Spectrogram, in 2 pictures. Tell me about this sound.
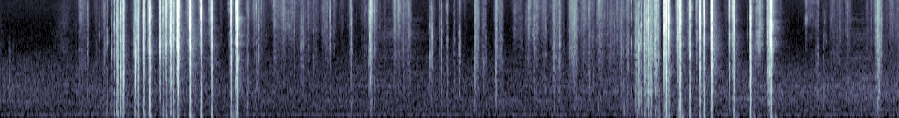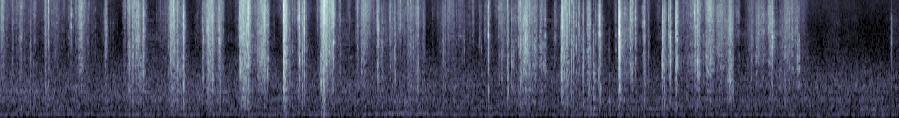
Shuffling cards
cards being shuffled
being, cards, shuffled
